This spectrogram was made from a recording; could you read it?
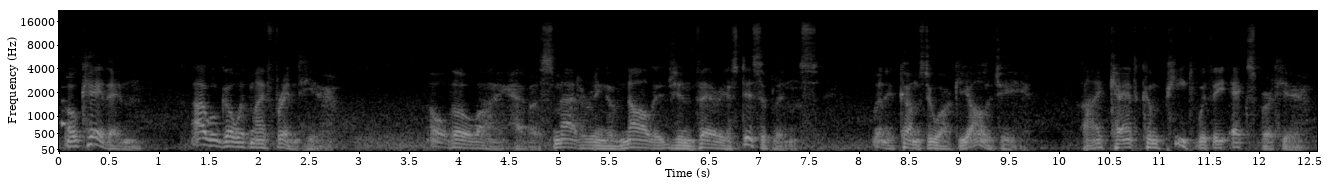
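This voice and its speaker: A man voicing a composed, ancient male scholar in a video game, speaking in a measured, formal, explanatory way. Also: deep voice, sing-song, mellow, a little hiss or hum, heavily acted. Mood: calm.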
